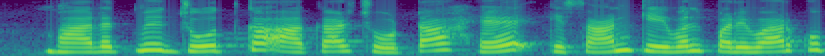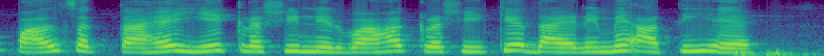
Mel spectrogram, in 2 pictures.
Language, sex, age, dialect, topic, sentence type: Hindi, female, 18-24, Kanauji Braj Bhasha, agriculture, statement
